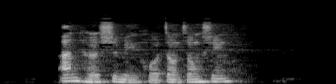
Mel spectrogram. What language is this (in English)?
Chinese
